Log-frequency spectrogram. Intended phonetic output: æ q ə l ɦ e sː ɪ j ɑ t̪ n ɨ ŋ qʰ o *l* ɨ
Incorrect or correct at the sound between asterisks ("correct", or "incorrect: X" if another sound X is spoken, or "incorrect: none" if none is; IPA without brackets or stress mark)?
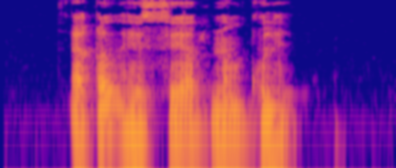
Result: correct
